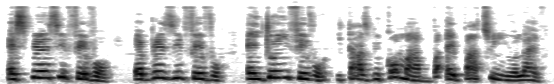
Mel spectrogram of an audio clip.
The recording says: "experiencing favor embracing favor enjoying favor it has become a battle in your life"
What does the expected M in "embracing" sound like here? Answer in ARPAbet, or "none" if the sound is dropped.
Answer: none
